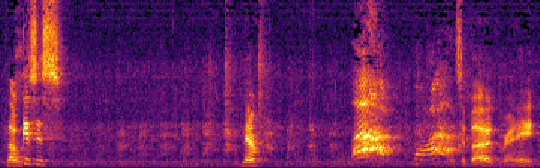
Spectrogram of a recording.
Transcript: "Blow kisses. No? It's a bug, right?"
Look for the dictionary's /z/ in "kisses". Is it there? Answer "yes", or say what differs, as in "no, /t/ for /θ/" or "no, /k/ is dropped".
no, /s/ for /z/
